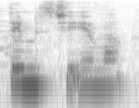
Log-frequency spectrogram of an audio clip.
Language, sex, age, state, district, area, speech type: Kashmiri, female, 45-60, Jammu and Kashmir, Bandipora, rural, spontaneous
